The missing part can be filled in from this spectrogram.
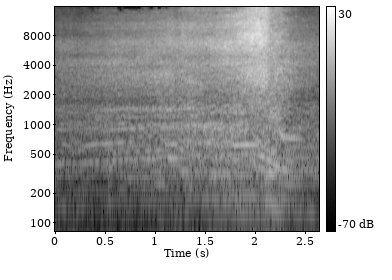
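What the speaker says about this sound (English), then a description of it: "The little Camaro from Maryland is a screamer." Small Camaro drag car from Maryland revving hard at a no-prep drag race, a high-pitched rising engine scream heard from a distance with crowd ambience.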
